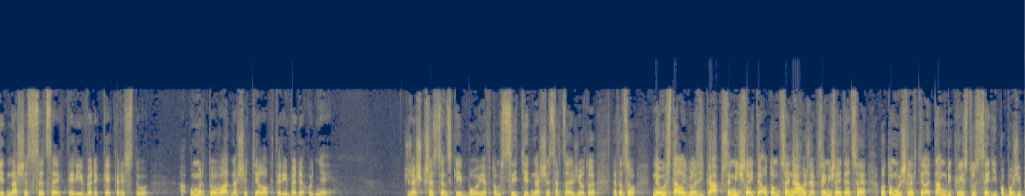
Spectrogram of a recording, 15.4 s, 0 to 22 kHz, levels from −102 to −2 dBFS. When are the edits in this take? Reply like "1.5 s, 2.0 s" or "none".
none

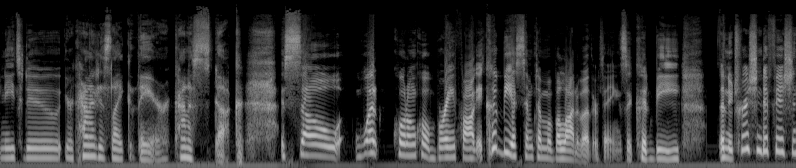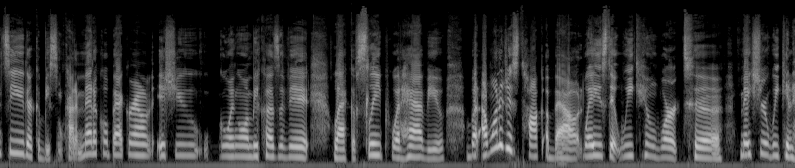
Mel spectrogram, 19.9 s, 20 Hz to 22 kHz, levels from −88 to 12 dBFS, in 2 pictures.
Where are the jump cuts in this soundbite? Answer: 4.4 s

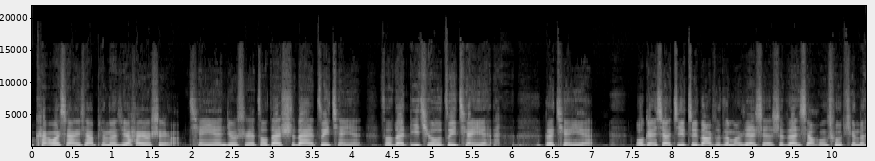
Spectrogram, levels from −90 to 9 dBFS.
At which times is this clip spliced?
1.9 s, 7.5 s

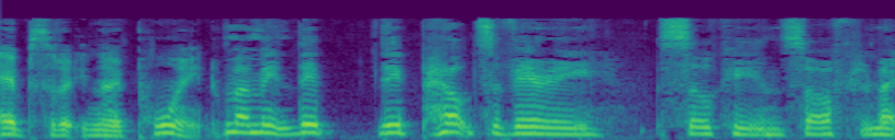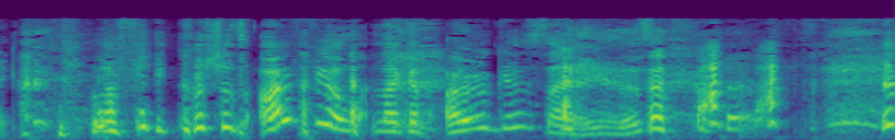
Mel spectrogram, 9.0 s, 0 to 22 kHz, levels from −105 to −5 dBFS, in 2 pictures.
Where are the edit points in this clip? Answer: 1.1 s

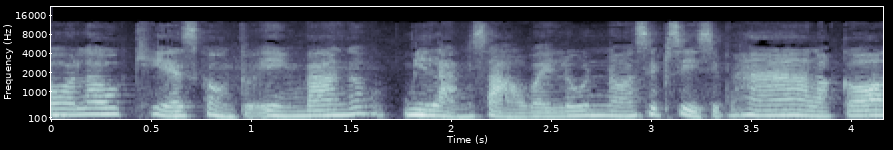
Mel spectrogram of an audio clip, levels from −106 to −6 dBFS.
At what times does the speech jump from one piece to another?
none

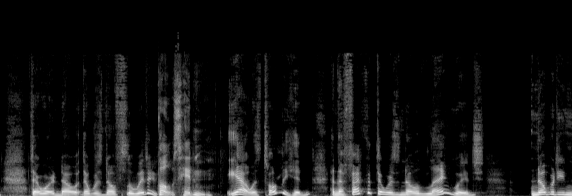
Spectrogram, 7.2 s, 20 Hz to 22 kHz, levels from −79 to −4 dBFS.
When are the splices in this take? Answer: 2.0 s, 4.1 s

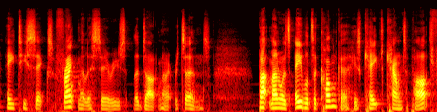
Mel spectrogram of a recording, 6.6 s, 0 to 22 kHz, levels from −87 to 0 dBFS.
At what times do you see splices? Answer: none

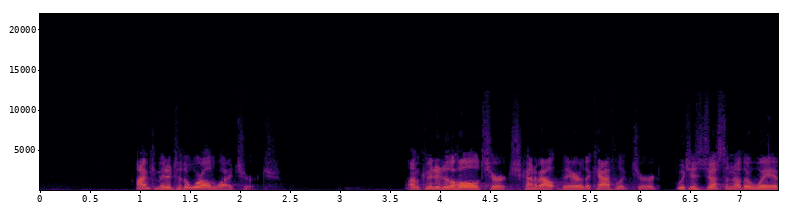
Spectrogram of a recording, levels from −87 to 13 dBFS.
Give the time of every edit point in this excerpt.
1.1 s, 6.2 s

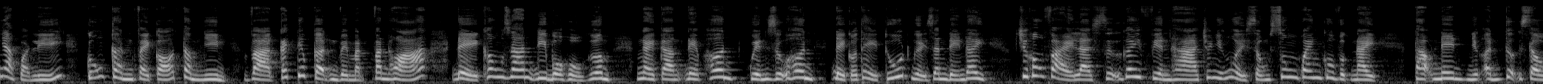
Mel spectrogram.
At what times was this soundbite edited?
none

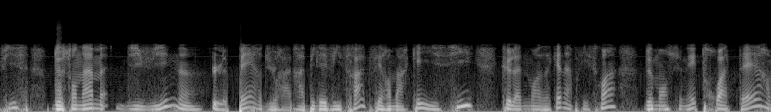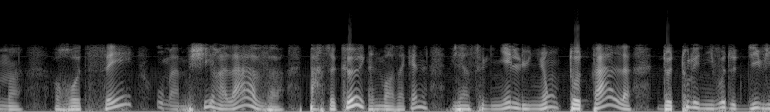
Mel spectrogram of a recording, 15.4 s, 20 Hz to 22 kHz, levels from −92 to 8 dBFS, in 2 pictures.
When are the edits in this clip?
2.9 s, 9.2 s, 11.3 s

